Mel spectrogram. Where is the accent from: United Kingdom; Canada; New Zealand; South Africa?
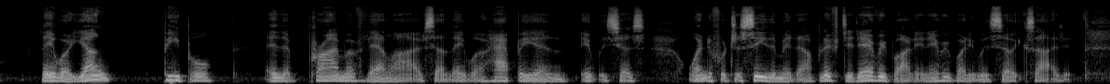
United Kingdom; London; now in United States; I'm originally from London.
